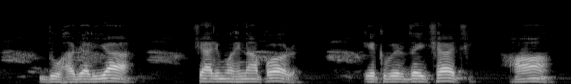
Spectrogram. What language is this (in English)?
Maithili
